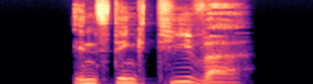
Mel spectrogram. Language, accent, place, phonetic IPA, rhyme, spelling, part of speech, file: German, Germany, Berlin, [ɪnstɪŋkˈtiːvɐ], -iːvɐ, instinktiver, adjective, De-instinktiver.ogg
- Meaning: 1. comparative degree of instinktiv 2. inflection of instinktiv: strong/mixed nominative masculine singular 3. inflection of instinktiv: strong genitive/dative feminine singular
